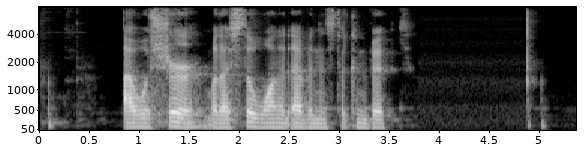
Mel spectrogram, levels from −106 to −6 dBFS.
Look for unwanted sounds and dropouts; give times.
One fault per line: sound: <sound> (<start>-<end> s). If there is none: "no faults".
no faults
